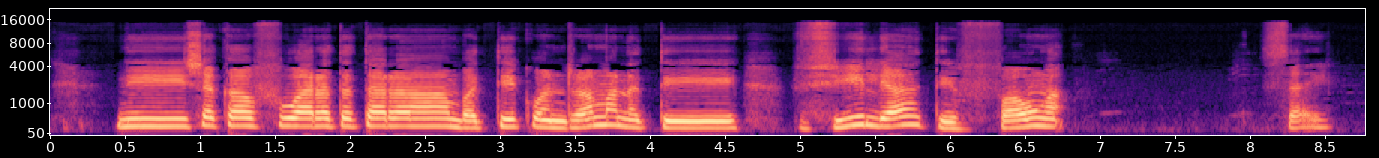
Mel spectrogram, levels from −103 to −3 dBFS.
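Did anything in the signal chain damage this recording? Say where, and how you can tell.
Yes, at the codec stage, across the whole speech clip: the upper spectrum does not sound like the original. The treble has a plainly audible synthetic quality, with s sounds coming across gritty or lispy, which fits a low bitrate of around 20 kbps. The likely cause is HE-AAC compression: only the lower band is coded, and spectral band replication rebuilds the treble by copying lower bands upward under a coarse envelope, so harmonics fail to line up above the crossover.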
